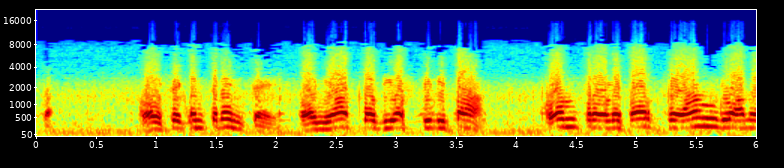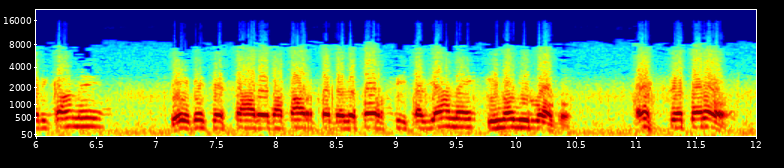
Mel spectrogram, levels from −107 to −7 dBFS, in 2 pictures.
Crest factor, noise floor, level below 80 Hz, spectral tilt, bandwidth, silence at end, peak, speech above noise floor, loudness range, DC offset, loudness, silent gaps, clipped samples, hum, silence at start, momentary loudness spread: 8 dB; -29 dBFS; -42 dBFS; -6 dB/octave; 8.2 kHz; 0 s; 0 dBFS; 22 dB; 2 LU; under 0.1%; -9 LUFS; none; under 0.1%; none; 0.05 s; 8 LU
